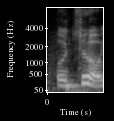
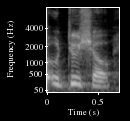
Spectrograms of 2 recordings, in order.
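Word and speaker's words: 空: Utsuo. Yeah. Okay. Utsuo. When she came out. Utso, okay, I never knew how to pronounce it, so I always call her Utusho.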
